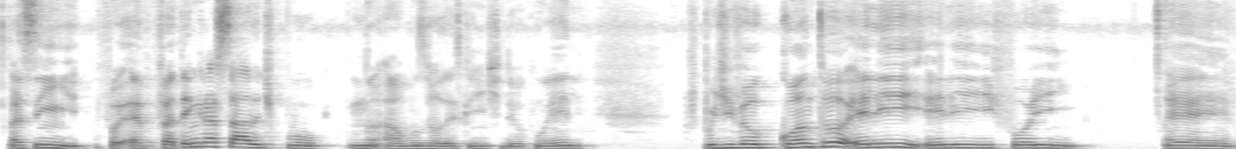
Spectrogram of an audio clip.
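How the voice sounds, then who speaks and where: At a fairly slow pace, the speech shows ordinary pitch variation. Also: man, fairly high pitch for a man. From Goiás, Brazil. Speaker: podcast host. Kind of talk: casual chat. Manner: halting, many fillers.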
